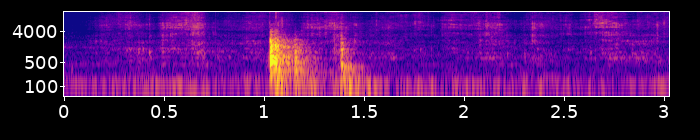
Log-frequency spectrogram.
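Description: Milk being stirred for a homemade caramel frappuccino: one sharp utensil clink against the container, then softer scraping and swirling taps, close and fairly quiet.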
